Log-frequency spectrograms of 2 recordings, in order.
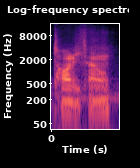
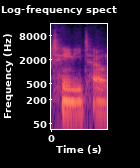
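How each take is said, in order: First: The first syllable sounds like 'taw'. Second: The first syllable sounds like 'tay'. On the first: The speaker calls it right. "it's Tawny Town" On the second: The speaker calls it wrong. "it's not Taney Town"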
